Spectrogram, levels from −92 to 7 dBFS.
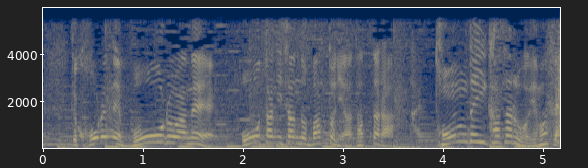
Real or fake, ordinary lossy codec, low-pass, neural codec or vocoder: real; none; 5.4 kHz; none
